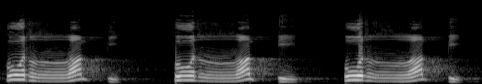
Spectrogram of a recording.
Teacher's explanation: lamnya tidak dibaca jelas lamnya dileburkan · Leburkan saja huruf lam sukun pada huruf ro, sehingga bunyinya tidak dibaca kul rabbi, tapi kur rabbi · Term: idgham mutaqaribain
